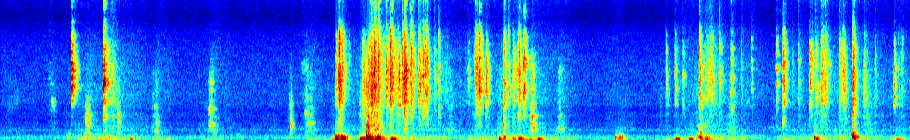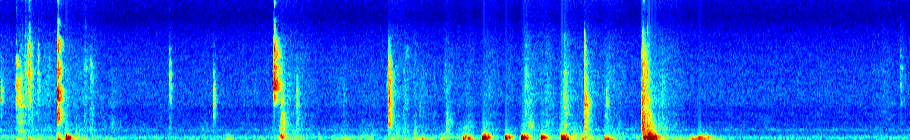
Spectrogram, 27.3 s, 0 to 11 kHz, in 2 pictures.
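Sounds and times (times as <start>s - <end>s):
dog paws running on partly wooden living room floor: 4.3s - 8.5s, 9.2s - 15.5s, 17.8s - 23.8s.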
